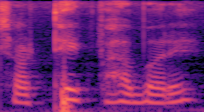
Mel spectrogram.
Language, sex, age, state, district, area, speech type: Odia, female, 30-45, Odisha, Balasore, rural, spontaneous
